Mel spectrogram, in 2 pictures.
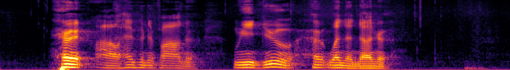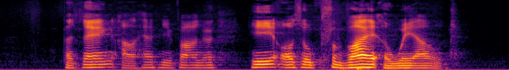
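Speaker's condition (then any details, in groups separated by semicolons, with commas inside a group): Cleft palate; congenital cleft palate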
